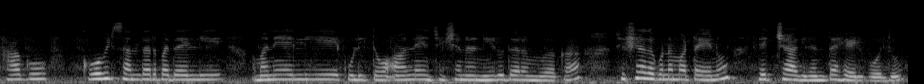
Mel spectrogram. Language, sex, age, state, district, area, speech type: Kannada, female, 18-30, Karnataka, Tumkur, rural, spontaneous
